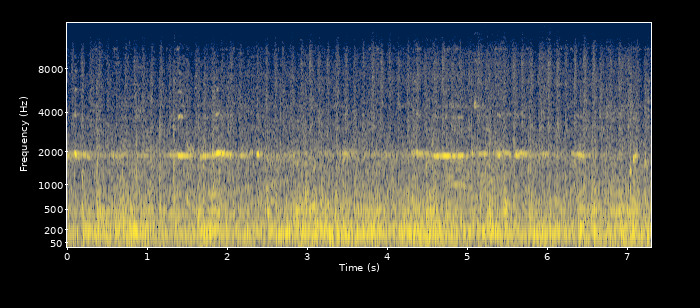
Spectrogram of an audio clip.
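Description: Open passenger cars of a miniature steam train rolling along the track with a steady rumble and clatter. A thin, high wheel squeal comes and goes several times as the wheels grind round the curve.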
